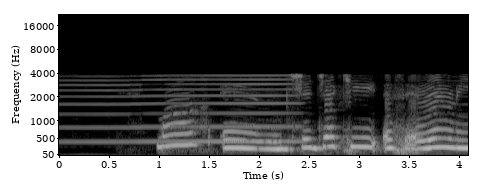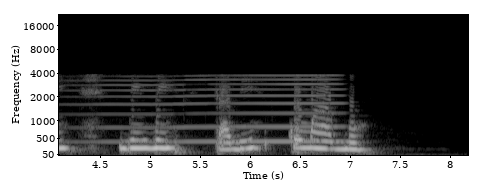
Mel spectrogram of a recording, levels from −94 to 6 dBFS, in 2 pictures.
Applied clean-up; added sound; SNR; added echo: none; Bowed string instrument; 18 dB; reverberation time 0.4 s.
